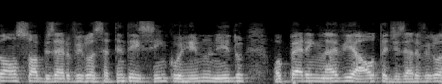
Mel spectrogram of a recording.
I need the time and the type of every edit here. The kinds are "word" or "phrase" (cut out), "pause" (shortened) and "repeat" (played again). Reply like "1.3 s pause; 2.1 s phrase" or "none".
none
